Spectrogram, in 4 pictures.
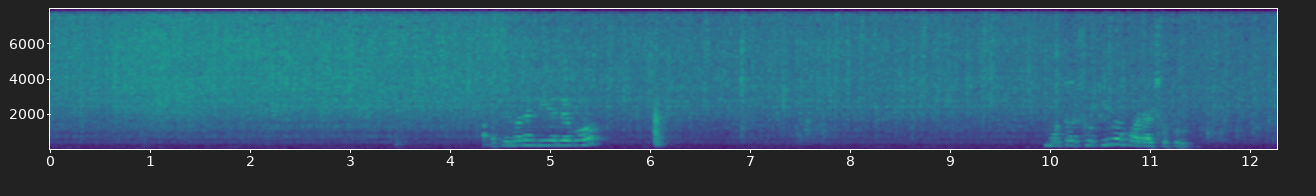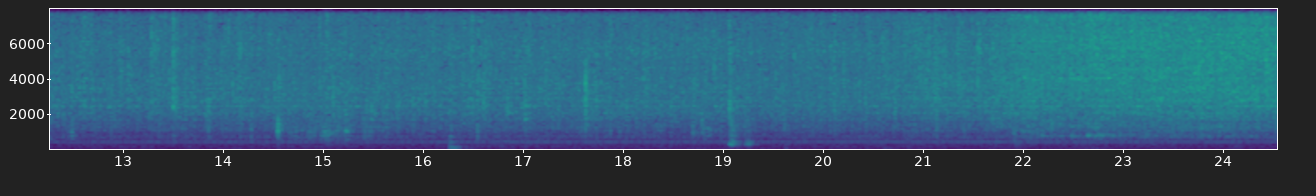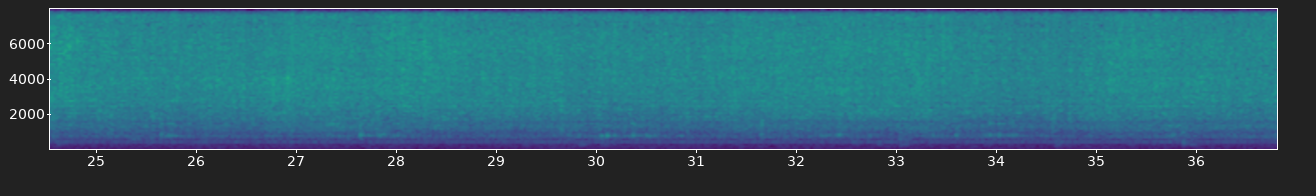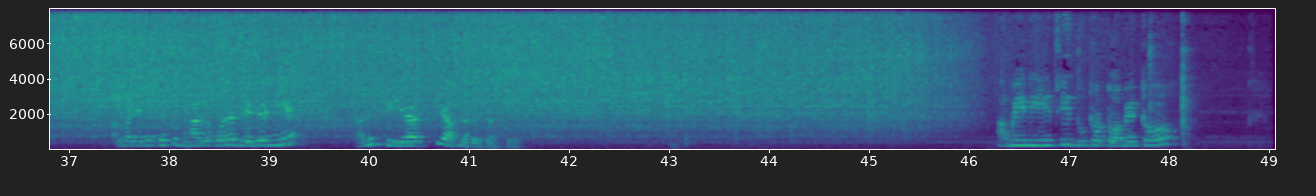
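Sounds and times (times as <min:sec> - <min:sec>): vegetables sizzling in oil: 0:00.0 - 0:47.4.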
